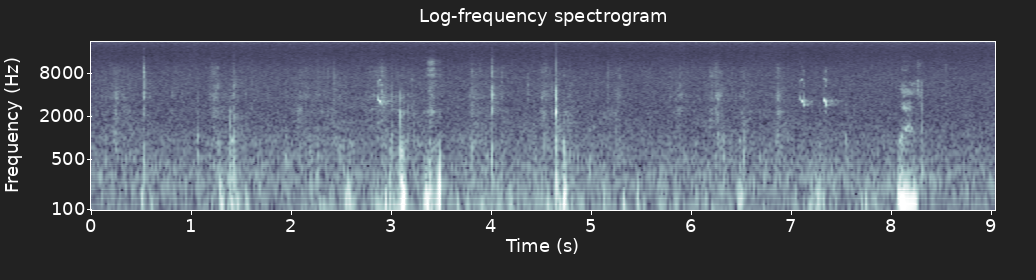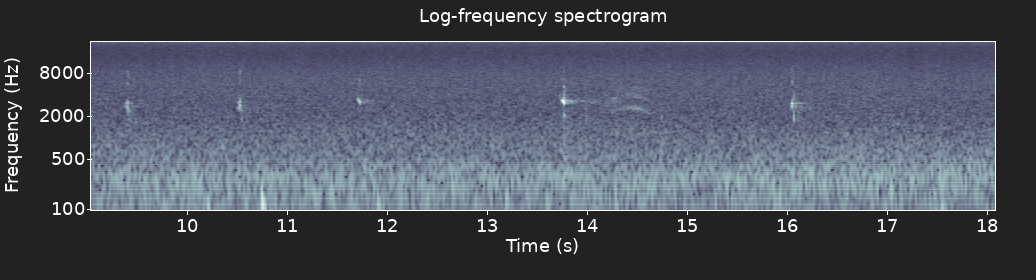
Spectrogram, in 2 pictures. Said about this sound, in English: Wild bird.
